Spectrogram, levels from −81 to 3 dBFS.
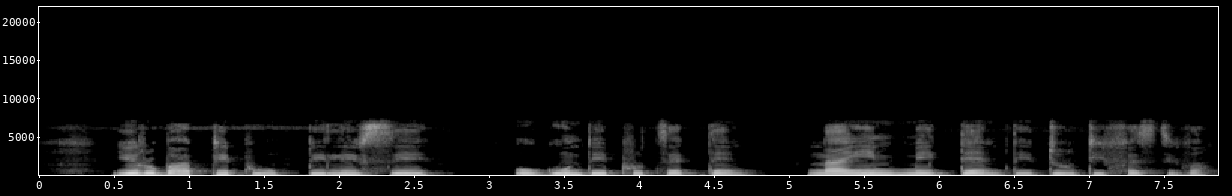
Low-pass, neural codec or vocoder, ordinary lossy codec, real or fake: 7.2 kHz; none; none; real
